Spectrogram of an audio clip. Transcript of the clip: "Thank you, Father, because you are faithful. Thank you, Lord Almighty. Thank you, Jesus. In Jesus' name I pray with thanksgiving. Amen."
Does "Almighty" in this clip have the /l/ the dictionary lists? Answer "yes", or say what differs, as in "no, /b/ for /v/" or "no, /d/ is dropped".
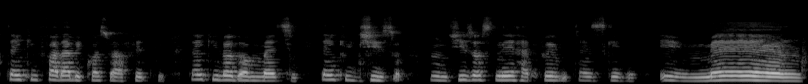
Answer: no, /l/ is dropped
